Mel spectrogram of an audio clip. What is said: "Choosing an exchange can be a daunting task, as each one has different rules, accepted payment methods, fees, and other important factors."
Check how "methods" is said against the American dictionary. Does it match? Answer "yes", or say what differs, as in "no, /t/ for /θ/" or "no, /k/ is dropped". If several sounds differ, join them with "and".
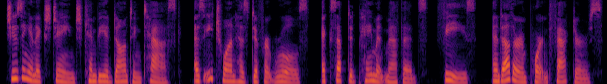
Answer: yes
